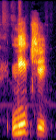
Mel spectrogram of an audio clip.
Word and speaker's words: Nietzsche: Nietzsche.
